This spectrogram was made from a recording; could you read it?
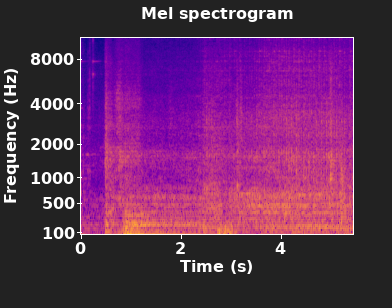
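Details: Car engine cranks, catches, then idles with a rough rattling grumble from the front; aircond also not cold. Cause: loose, condemned AC compressor pulley bearing; compressor to be removed.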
